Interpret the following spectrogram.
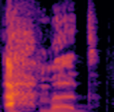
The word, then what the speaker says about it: Ahmed: no, I mean I'm pronouncing it incorrectly, as in it's Ahmed.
